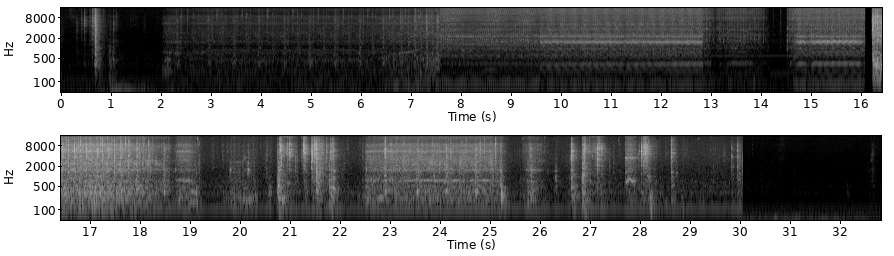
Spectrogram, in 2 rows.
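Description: Cobra Class 4 cylinder-arm leather sewing machine stitching a liner onto a leather belt: a few clicks, a steady hum, a short stop, then a louder run of rapid stitching clicks with brief pauses over the second half.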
